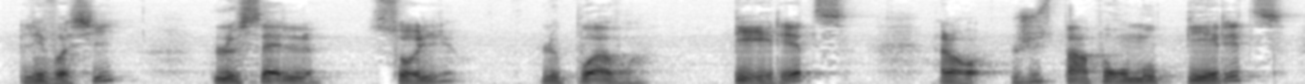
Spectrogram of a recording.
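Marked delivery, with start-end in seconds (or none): none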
